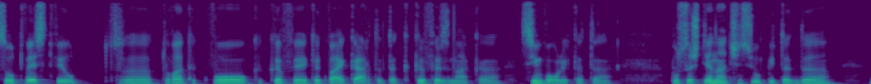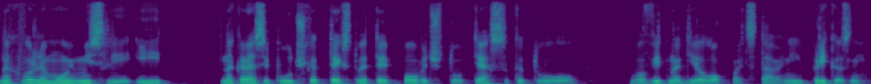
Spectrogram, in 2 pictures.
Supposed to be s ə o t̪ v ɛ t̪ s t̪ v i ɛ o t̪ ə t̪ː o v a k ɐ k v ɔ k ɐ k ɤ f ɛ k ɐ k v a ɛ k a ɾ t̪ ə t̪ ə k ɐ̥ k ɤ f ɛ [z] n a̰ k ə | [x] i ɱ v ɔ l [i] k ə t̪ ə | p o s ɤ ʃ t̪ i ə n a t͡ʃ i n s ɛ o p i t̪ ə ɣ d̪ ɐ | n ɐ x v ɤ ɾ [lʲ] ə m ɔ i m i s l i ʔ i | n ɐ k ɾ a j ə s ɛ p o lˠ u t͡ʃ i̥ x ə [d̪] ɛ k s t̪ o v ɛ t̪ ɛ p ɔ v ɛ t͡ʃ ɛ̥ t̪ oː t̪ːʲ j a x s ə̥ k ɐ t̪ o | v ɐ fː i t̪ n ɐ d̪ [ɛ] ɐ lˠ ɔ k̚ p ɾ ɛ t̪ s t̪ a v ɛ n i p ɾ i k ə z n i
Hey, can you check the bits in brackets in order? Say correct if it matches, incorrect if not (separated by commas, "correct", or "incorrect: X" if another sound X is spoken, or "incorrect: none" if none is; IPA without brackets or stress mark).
correct, incorrect: s, correct, correct, incorrect: t̪, incorrect: i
